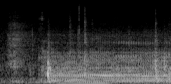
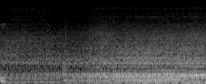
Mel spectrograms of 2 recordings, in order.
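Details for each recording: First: 2001 Buick LeSabre rear power window: the motor hums and turns under strain with a rough crunching but the glass barely moves; the motor is probably okay, and the jammed regulator needs replacing. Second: 2001 Buick LeSabre rear power window, glass reseated in the clamps: a steady motor hum as it travels smoothly upward, with no grinding, clicking or stalling; normal operation.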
